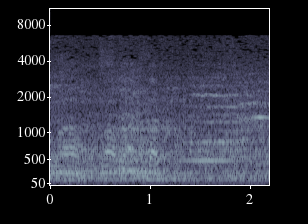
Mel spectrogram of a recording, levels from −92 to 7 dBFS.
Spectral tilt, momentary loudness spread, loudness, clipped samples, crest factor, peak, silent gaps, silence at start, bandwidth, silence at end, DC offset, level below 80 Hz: -6 dB/octave; 3 LU; -30 LUFS; under 0.1%; 14 dB; -16 dBFS; none; 0 s; 7 kHz; 0 s; under 0.1%; -62 dBFS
